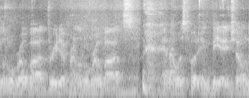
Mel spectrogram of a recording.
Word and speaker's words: Robhots: So I just went ahead and put BHO into the word robot, and that's where you get the spelling R-O-B-H-O-T-S. So I've always said the H is silent, but I've also said as long as you eat the gummies and like them, I don't care if you call it robots, Robhots, whatever it is, as long as you like Robhots.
